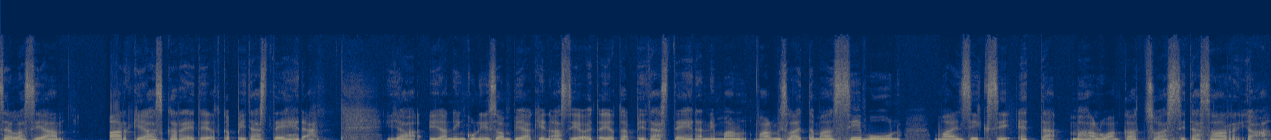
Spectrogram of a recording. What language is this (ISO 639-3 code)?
fin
